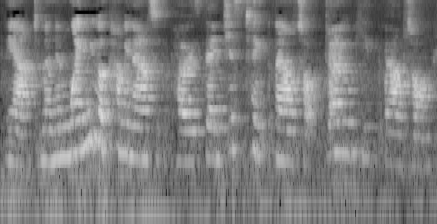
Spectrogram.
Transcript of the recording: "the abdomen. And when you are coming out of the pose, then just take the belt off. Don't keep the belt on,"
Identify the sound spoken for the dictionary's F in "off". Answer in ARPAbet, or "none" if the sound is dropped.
P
